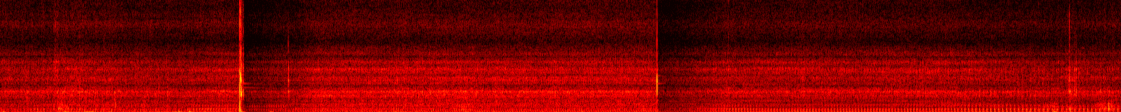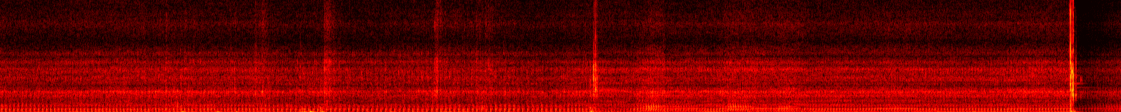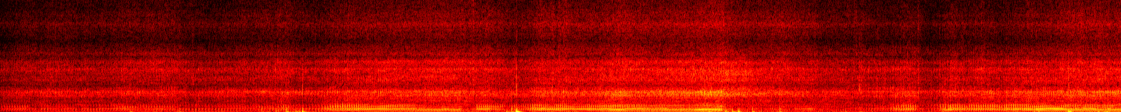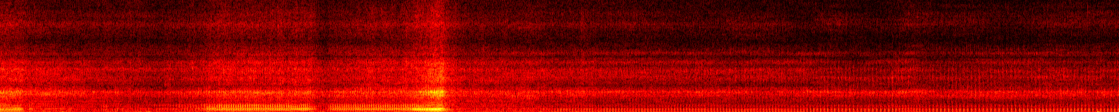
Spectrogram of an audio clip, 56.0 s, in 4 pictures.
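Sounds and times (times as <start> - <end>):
motorcycle engine revving: 0.0 - 56.0
sharp crack: 27.3 - 27.6.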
